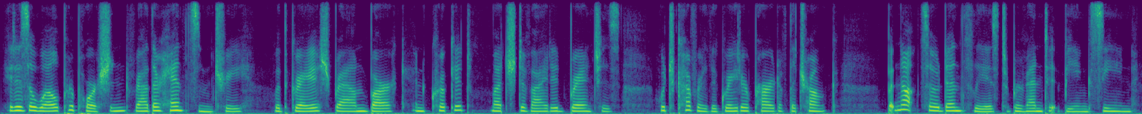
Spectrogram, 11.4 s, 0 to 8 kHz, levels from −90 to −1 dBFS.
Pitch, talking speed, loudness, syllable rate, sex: 220 Hz, 185 wpm, -19 LUFS, 5.1 syllables/s, female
